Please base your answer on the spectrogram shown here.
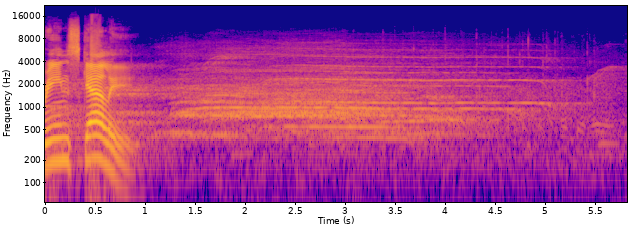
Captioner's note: audience cheering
